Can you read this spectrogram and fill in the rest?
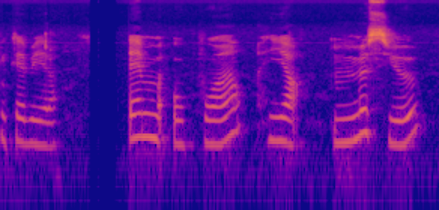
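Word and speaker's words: monsieur: ام او بوان هي مسيو، مسيو كتكتب مونسيور ولكن كتنطق مسيو، مسيو كيقولوا مسيو فلان مسيو فلان مسيو فلان يعني سيدي.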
